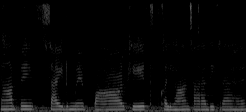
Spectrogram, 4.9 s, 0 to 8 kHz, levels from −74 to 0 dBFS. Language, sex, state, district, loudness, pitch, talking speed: Hindi, female, Bihar, Sitamarhi, -47 LUFS, 205 Hz, 135 wpm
